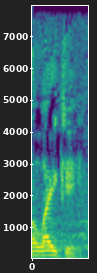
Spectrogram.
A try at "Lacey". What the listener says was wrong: Lacey. It's pronounced with a soft C.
